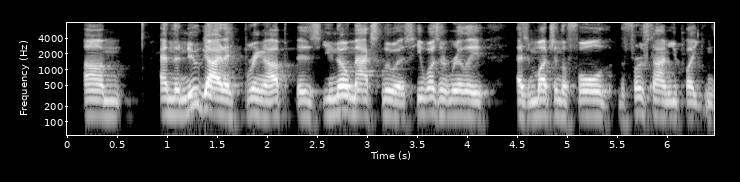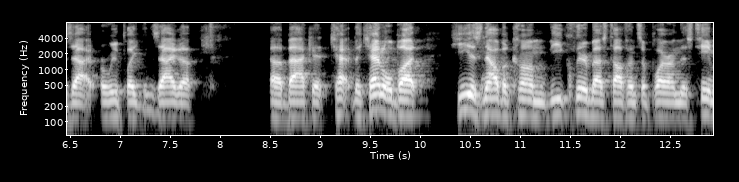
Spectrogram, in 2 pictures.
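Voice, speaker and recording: In an American accent, a man with an ordinary speaking voice talks at a fairly quick pace, medium in pitch with fairly even intonation. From Los Angeles area, California. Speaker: college basketball public address announcer. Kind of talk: sports podcast guest analysis.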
